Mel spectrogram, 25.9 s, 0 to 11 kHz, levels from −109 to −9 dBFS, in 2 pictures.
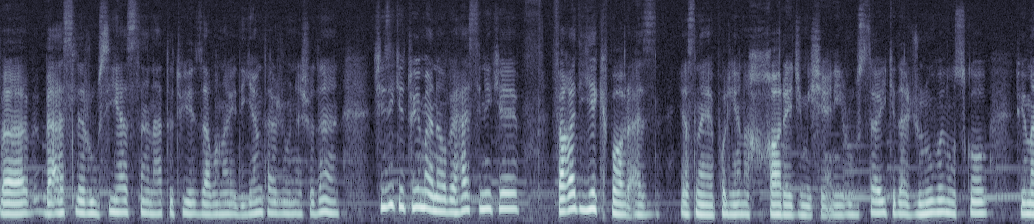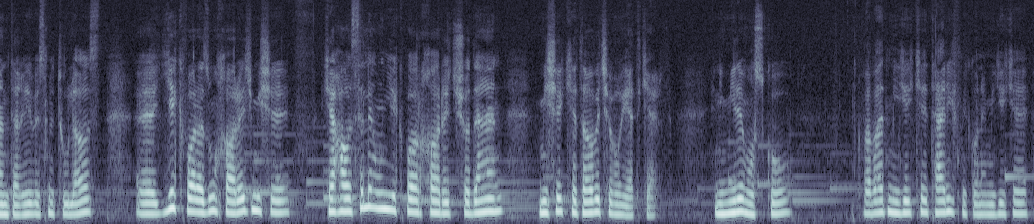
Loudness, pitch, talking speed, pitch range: -28 LUFS, 170 Hz, 155 wpm, 155-185 Hz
